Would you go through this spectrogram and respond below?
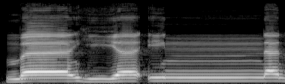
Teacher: نون مشدد ہے یہاں غنہ ہوگا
